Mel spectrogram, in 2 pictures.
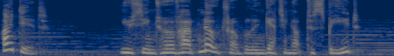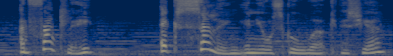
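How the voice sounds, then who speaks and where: A woman's voice: mid-range voice, big pitch swings, faint music behind, natural voice. Woman acting a stern older female magic professor. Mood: formal, probing. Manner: formal, measured, dry. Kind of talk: video game cutscene acting.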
